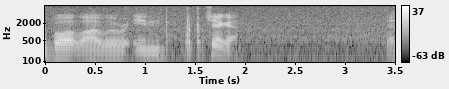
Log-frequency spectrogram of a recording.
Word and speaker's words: Cherga: So this sausage or salami we actually bought while we were in Churga. Did I say it right? Churga, yeah.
